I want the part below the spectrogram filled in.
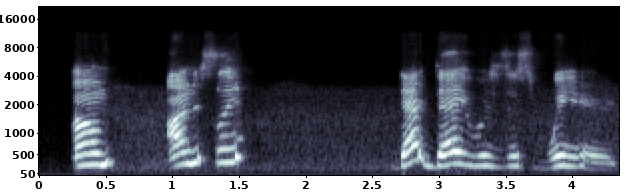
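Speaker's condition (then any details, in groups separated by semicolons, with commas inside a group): Cerebral palsy; affects muscles and body movements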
